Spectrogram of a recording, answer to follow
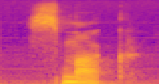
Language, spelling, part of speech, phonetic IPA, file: Polish, smak, noun, [smak], Pl-smak.ogg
